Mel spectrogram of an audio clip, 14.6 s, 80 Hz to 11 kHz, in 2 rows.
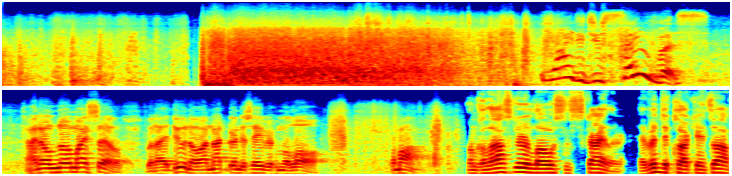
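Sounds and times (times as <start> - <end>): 
radio-drama explosion sound effect: 2.0 - 5.0
speech: 6.7 - 10.6, 11.2 - 14.5.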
